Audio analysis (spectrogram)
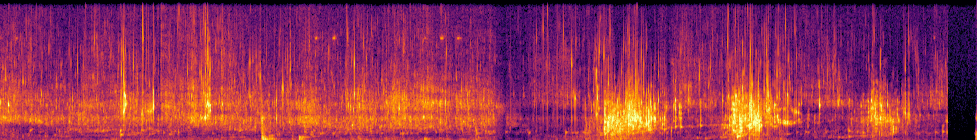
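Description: Flowing water captured by a field recorder at a water source in an outdoor listening session, a steady trickling wash with louder gushing surges toward the end and a few low knocks.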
